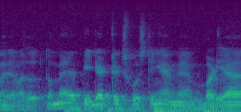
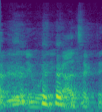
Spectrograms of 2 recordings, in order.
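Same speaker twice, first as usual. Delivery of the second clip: higher, louder, still laughing; 12 semitones higher, 11 dB louder than usual. Real, not acted. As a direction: talk through the giggles. Answering while still laughing.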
